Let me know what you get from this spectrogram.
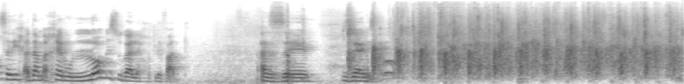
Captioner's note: applause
